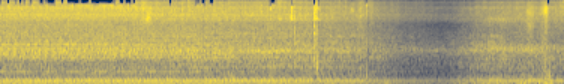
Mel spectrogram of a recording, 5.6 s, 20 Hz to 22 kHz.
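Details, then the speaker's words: 2000 Honda Civic at idle, rusted resonator/B-pipe held temporarily with duct tape and coat hanger before replacement: smooth, steady low drone with regular pulses, no hissing or ticking, no exhaust leak heard; normal idle. "might might still make a little noise what exhaust leak I don't hear anything I don't hear"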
